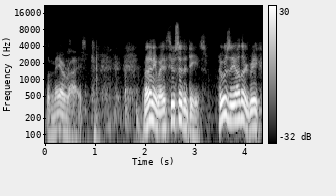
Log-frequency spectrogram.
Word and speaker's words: Thucydides: war by the stanislaus you can't pronounce it through sodiudes no thucydides the acidities where you're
